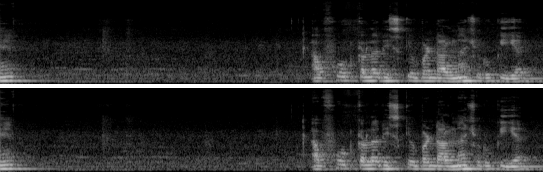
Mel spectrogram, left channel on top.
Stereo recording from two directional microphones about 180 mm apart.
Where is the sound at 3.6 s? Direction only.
65° right (ahead or behind).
